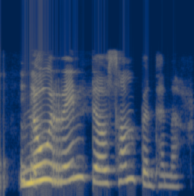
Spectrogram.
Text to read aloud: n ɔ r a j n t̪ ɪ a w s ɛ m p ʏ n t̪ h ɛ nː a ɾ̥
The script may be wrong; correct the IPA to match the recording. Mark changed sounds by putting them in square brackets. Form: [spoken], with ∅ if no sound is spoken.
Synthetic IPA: n [u] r [e] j n t̪ ɪ a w s [a] m p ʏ n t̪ h ɛ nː a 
